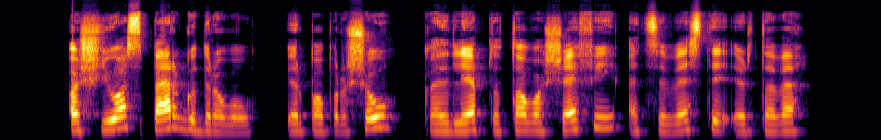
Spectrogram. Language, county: Lithuanian, Vilnius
